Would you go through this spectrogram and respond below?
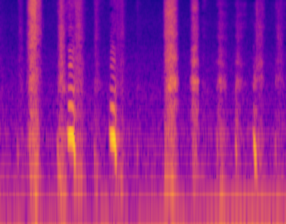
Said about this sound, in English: And all of a sudden, in the darkness, we hear sounds of a child whimpering.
